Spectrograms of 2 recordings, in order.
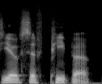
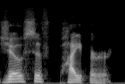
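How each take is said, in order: First: The name is said with German sounds. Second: The name is said with American English sounds. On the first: The speaker calls it right. "I believe, if I'm not mistaken, that his name is pronounced" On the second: The speaker calls it wrong. "if you pronounce it like an American, it would look like"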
